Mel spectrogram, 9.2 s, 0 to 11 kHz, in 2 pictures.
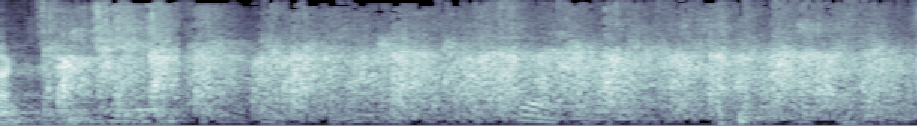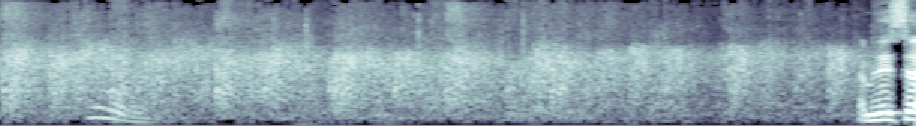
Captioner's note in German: Beifall CDU und BÜNDNIS 90/DIE GRÜNEN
